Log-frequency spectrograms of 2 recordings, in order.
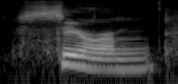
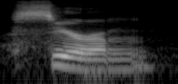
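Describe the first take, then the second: Both takes have the same delivery.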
